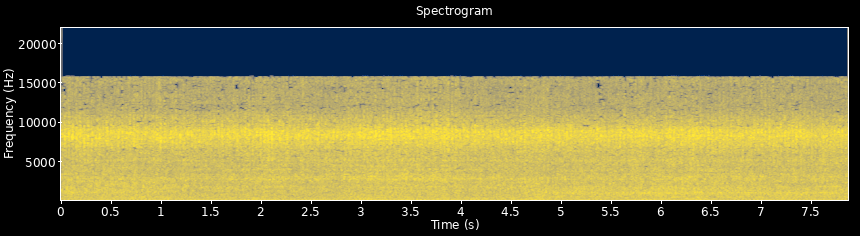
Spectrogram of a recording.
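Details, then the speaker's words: John Deere L100 lawn tractor, Briggs engine, PTO engaged with mower deck installed, warm weather: steady even drone, no knocks or hunting, blades spin well without much vibration; running healthy. "runs great always starts up great and you know what I think it's gonna mow really well too because it spins really well and it doesn't really vibrate"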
